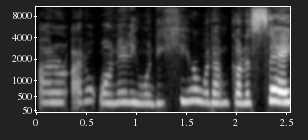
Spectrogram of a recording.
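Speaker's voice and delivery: mocking, put-on soft, scared voice. Mocking Opal talking softly into the microphone like she's scared: imitating Opal's soft scared voice. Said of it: "talks really softly into the microphone".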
